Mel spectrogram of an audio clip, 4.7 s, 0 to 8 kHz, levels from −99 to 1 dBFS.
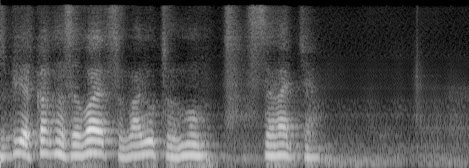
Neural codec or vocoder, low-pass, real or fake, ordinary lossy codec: codec, 24 kHz, 0.5 kbps, DualCodec; 7.2 kHz; fake; MP3, 64 kbps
